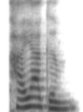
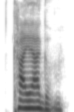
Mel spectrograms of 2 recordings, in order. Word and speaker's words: Gayageum: Gayogum. – Gayogum.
